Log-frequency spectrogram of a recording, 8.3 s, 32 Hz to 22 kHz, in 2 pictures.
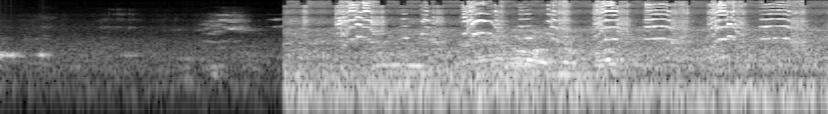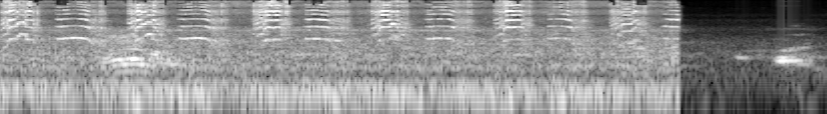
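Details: Brand-new 2026 Honda CG 125 with only 20 km: repeated sharp squeaks, a few per second, from a dry, ungreased centre axle (swingarm pivot). Greasing it removed the noise.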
